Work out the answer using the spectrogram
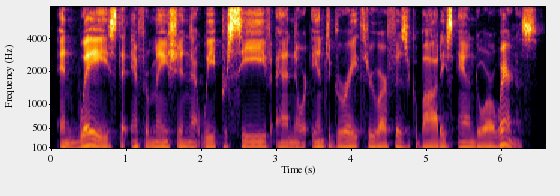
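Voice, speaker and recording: A man guiding a short meditation in a low, mellow voice. He speaks very slowly and softly, with calm pauses and the odd restart mid-phrase. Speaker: spiritual teacher leading a meditation. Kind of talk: slow, soft-spoken guided meditation talk.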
